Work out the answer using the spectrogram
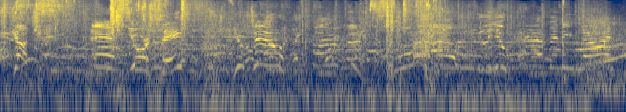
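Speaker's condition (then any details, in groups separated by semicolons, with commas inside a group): No condition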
